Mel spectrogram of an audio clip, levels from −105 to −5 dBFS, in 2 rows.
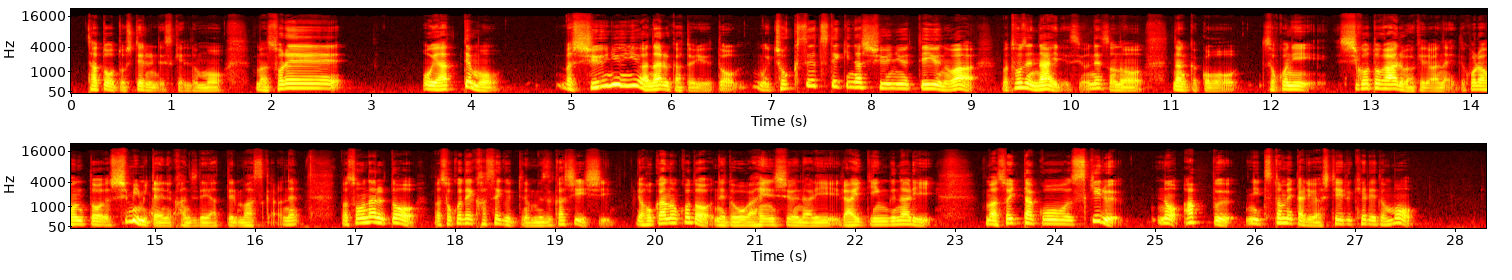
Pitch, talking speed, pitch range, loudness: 135 Hz, 370 characters per minute, 105-170 Hz, -29 LUFS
